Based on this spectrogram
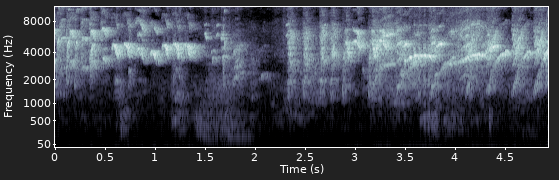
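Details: Caged European goldfinches at a canary breeding room becoming more active: bright, rapid high twitters and liquid trills, with a brief lull midway before the chatter resumes.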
